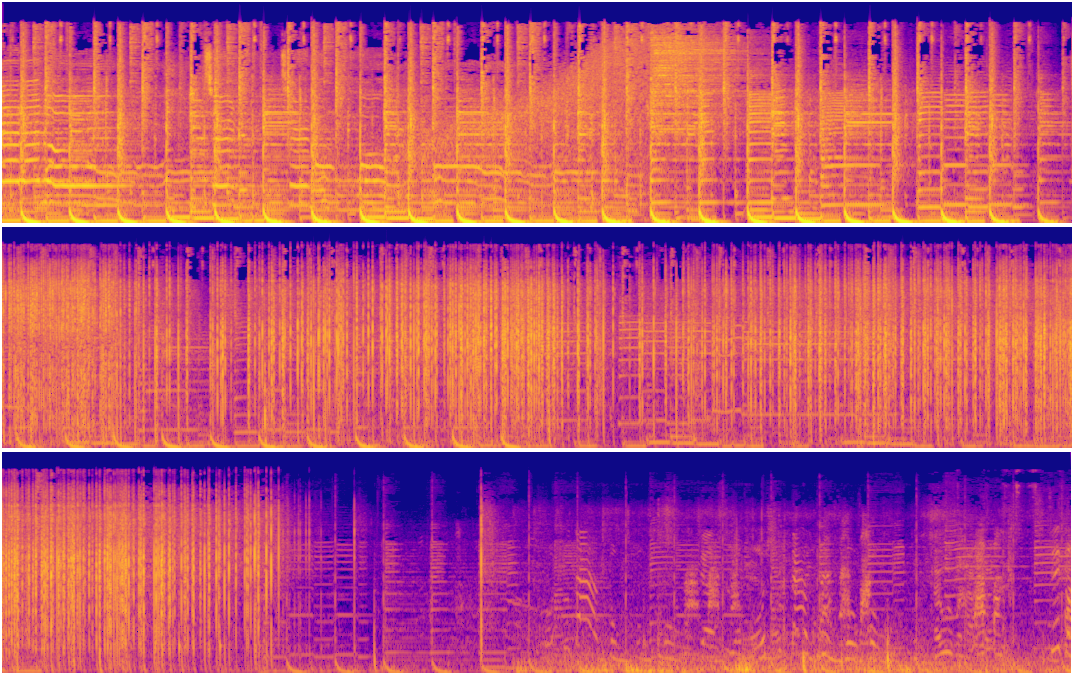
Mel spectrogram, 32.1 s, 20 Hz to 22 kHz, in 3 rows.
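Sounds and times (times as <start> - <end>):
background music with bass: 0.0 - 28.1
firework fountain crackling: 10.7 - 24.6.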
